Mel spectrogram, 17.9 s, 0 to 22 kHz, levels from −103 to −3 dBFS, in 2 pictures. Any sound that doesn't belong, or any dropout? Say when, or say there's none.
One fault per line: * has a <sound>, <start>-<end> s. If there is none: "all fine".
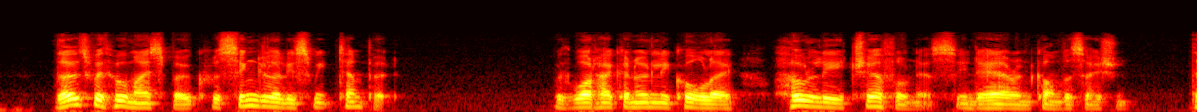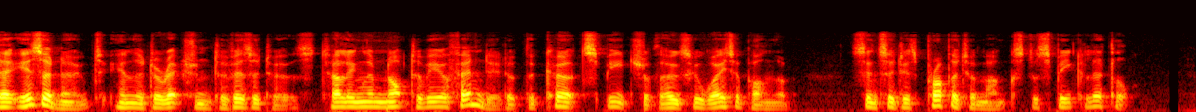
all fine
